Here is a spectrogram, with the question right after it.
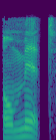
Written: omit

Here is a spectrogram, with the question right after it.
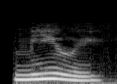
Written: mielie

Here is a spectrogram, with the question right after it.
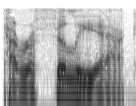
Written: paraphiliac

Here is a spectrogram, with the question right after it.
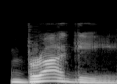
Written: Bragi

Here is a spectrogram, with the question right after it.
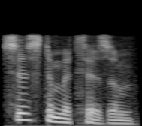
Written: systematism

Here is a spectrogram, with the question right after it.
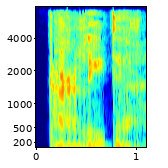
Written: carlita

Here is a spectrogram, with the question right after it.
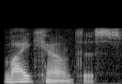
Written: viscountess

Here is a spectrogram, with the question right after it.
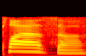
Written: plaza

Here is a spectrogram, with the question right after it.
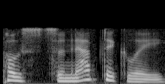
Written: postsynaptically

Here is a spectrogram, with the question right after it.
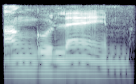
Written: Angouleme

